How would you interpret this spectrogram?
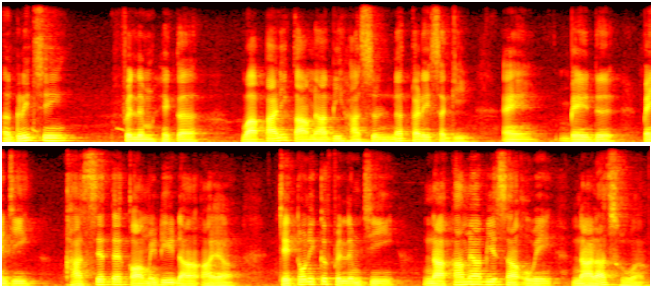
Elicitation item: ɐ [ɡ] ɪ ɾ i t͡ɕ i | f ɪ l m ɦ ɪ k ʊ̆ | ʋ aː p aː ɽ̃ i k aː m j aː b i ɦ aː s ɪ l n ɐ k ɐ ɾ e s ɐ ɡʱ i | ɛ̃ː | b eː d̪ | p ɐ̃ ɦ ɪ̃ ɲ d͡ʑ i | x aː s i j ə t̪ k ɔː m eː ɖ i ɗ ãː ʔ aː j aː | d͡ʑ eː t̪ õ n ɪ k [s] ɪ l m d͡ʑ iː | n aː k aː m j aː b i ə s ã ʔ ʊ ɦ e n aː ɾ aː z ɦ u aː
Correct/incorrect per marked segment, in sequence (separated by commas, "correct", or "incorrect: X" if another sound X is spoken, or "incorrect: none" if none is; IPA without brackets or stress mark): correct, incorrect: f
